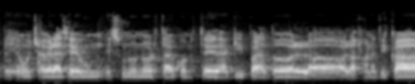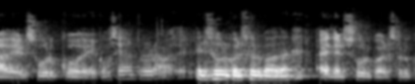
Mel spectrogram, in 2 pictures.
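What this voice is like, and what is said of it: Poor imitation of another person's voice. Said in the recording (Spanish): “mi pésima imitación de Bad Bunny”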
